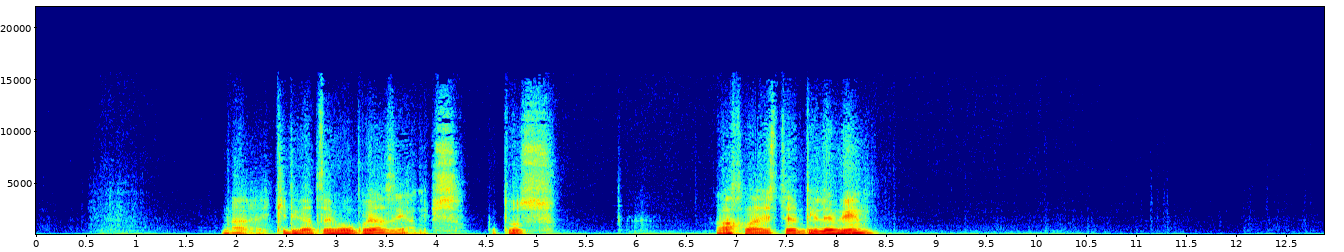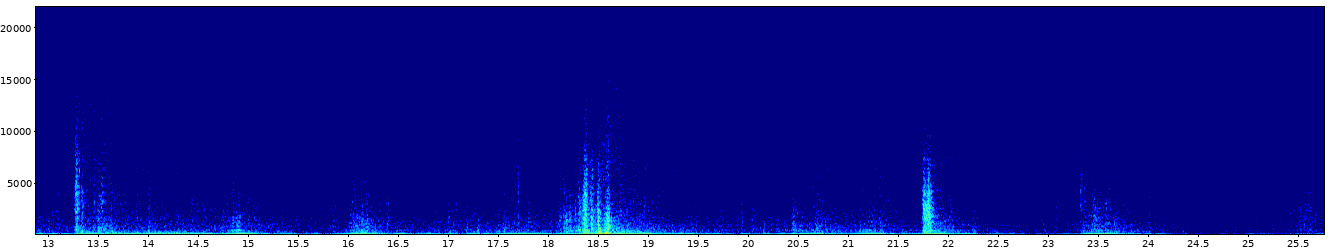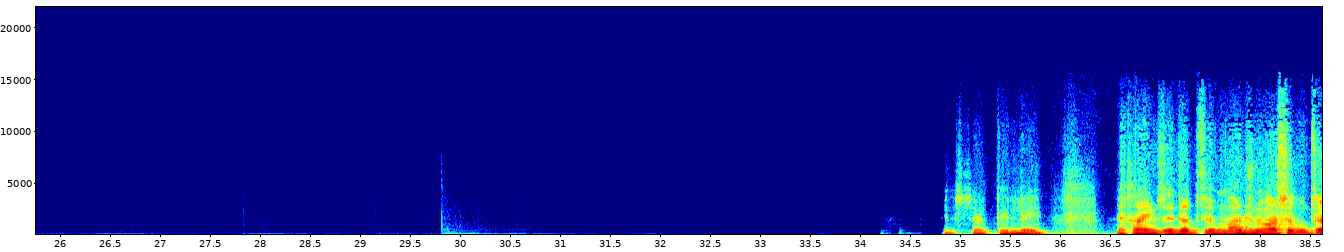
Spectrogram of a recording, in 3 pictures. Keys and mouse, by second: 1.0 g, 5.2-8.7 drag, 8.7 g, 11.8 middle click, 12.1 g, 14.6-23.7 drag, 14.7 g, 17.4 g, 23.7 middle click, 23.8-27.8 drag, 24.2 g, 27.8 middle click, 27.9-29.5 drag, 28.0 g, 29.5 middle click, 29.6-32.5 drag, 29.7 g, 32.5 middle click, 32.6-38.6 drag, 36.2 g.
